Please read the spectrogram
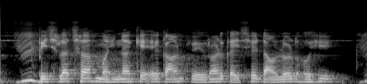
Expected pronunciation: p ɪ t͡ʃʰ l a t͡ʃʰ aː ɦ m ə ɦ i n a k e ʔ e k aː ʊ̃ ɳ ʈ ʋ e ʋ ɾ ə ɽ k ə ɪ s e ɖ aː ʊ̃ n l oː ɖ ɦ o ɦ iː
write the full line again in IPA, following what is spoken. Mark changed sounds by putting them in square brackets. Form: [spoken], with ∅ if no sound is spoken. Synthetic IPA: p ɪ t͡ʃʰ l a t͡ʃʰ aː ɦ m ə ɦ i n a k e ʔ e k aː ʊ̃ ɳ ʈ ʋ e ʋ ɾ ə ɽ k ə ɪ s e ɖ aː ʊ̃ n l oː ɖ ɦ o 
